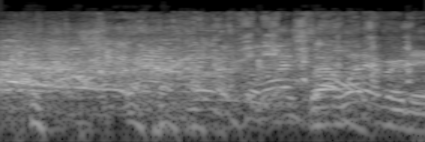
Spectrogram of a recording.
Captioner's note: laughter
